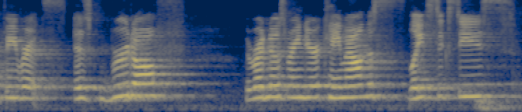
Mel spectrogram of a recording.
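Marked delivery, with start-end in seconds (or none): none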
